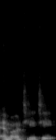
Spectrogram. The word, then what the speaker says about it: Mott: Am I pronouncing Mott correctly? Okay, M-O-T-T, yeah, Mott.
